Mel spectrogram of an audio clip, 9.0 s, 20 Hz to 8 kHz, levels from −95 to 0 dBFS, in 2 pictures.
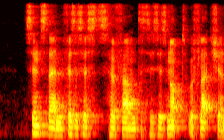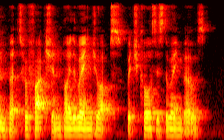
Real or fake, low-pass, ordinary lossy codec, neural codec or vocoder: real; 7.2 kHz; AAC, 48 kbps; none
